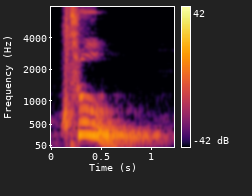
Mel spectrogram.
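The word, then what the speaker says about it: through: থ্রু, থ্রু means মধ্য দিয়ে। High, high means উঁচু বা উচ্চ। হাইট, উচ্চতা। ফাইট, যুদ্ধ। প্রত্যেকটি ওয়ার্ডের সাথেই জিএইচ আছে, প্রত্যেকটি ওয়ার্ডের সাথেই জিএইচ আছে এবং কোনোটারই উচ্চারণ হয়নি।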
